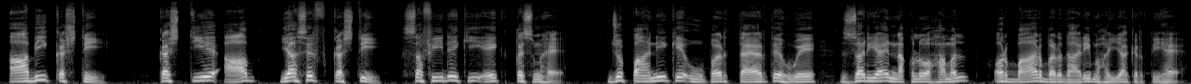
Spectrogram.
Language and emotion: Urdu, neutral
